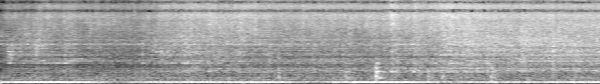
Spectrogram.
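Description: Pork chunks fry in hot oil in a heavy pot for brown stew pork, a steady close sizzle and hiss that swells slightly after the first couple of seconds, with no voices.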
